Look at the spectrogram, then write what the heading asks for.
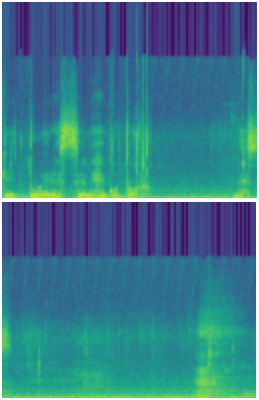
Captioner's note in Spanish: suspira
